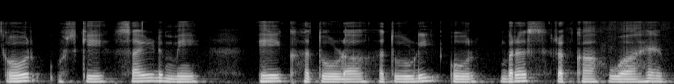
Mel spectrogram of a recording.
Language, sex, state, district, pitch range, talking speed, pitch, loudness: Hindi, male, Uttar Pradesh, Saharanpur, 125-140 Hz, 105 wpm, 130 Hz, -16 LUFS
